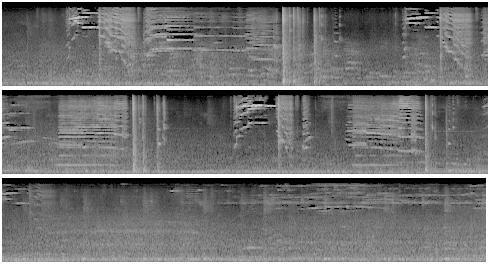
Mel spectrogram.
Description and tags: Squeaky exterior door to elevated NYC subway station
A squeaky door leading into the subway platform at the New York City subway Myrtle-Broadway station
